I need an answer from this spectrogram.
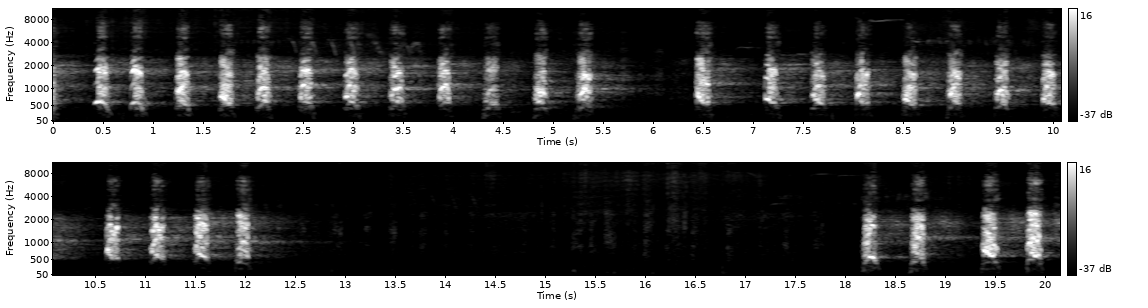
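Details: Alpine Dachsbracke at its first wild boar encounter, barking for about thirty minutes: long runs of rapid, evenly spaced barks, roughly two per second, broken by a six-second quiet gap before barking resumes.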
